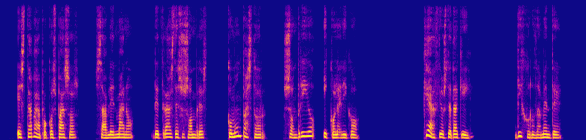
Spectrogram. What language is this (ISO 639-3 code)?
spa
